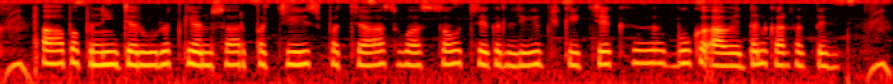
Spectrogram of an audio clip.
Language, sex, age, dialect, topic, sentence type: Hindi, female, 18-24, Awadhi Bundeli, banking, statement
